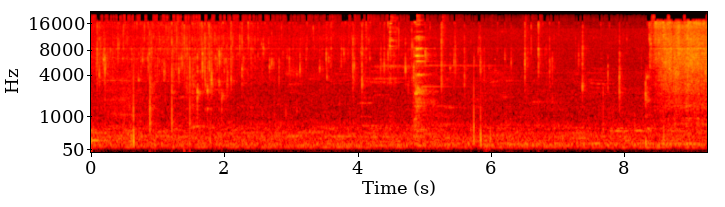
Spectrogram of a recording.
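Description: Mustard and cumin seeds crackle in hot oil while tempering for a spinach dal, with scattered sharp pops and crackles over a low, soft sizzle, fairly faint and close.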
